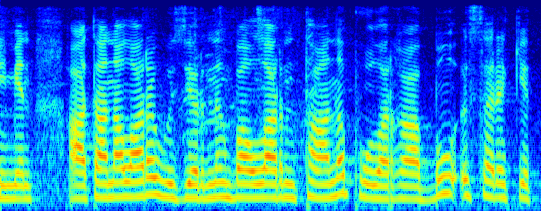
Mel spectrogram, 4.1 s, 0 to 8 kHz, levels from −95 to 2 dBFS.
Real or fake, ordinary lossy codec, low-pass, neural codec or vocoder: real; none; 7.2 kHz; none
